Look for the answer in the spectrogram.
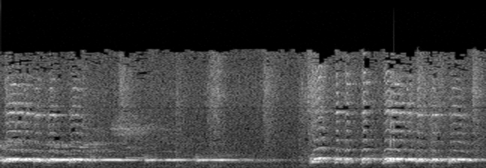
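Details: Local zebra dove singing manggung-style as a lure: a long, level coo fades out, then a fresh stuttering burst starts another held coo.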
